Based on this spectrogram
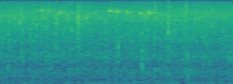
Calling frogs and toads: none

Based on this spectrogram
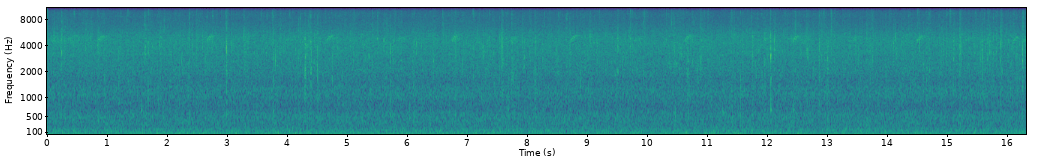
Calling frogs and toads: none

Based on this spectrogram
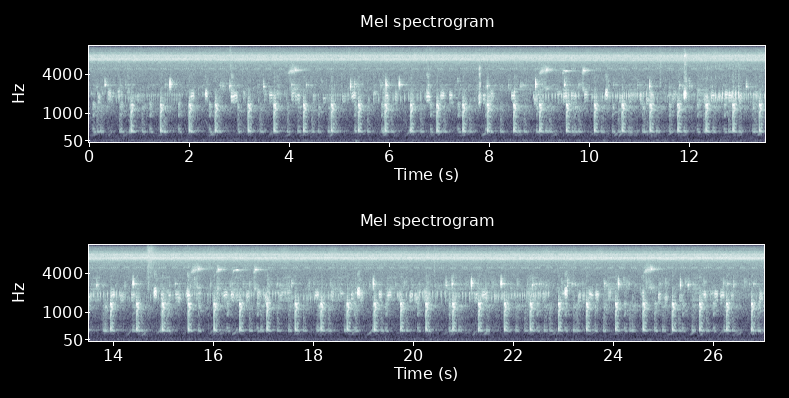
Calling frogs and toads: Cochran's lime tree frog (Sphaenorhynchus surdus), blacksmith tree frog (Boana faber), lesser tree frog (Dendropsophus minutus)

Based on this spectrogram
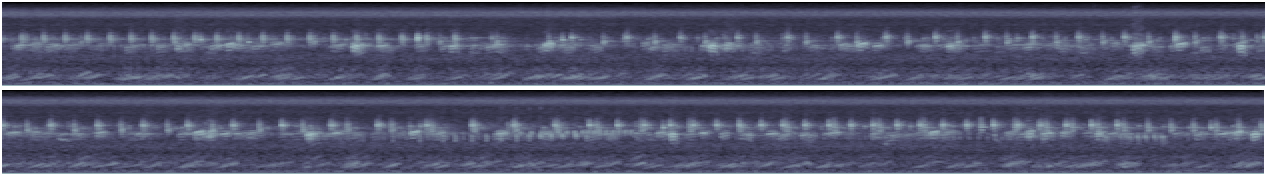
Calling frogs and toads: Bischoff's tree frog (Boana bischoffi), Leptodactylus latrans, Cochran's lime tree frog (Sphaenorhynchus surdus)

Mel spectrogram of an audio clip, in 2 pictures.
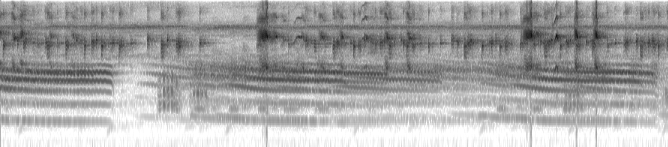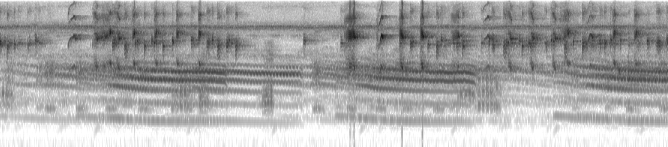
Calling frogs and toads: Chaco tree frog (Boana raniceps), lesser tree frog (Dendropsophus minutus), dwarf tree frog (Dendropsophus nanus), pepper frog (Leptodactylus labyrinthicus), menwig frog (Physalaemus albonotatus), waxy monkey tree frog (Phyllomedusa sauvagii), Scinax fuscovarius

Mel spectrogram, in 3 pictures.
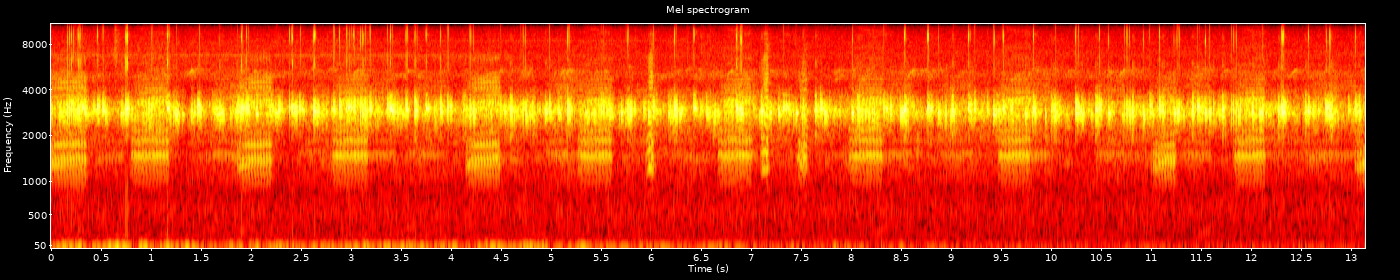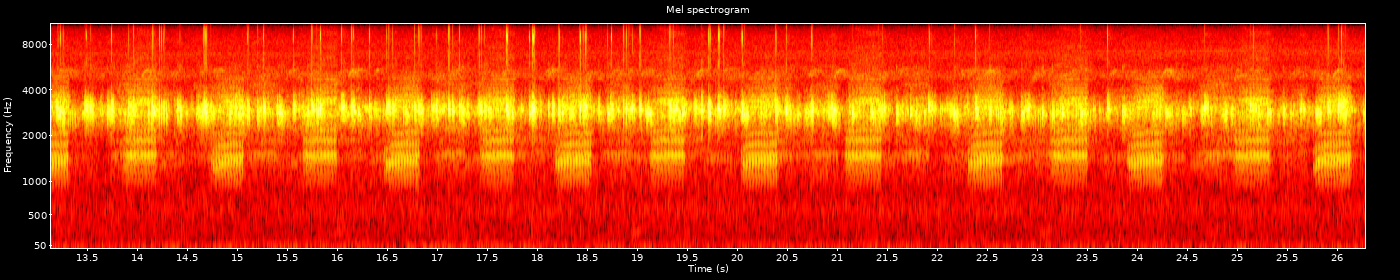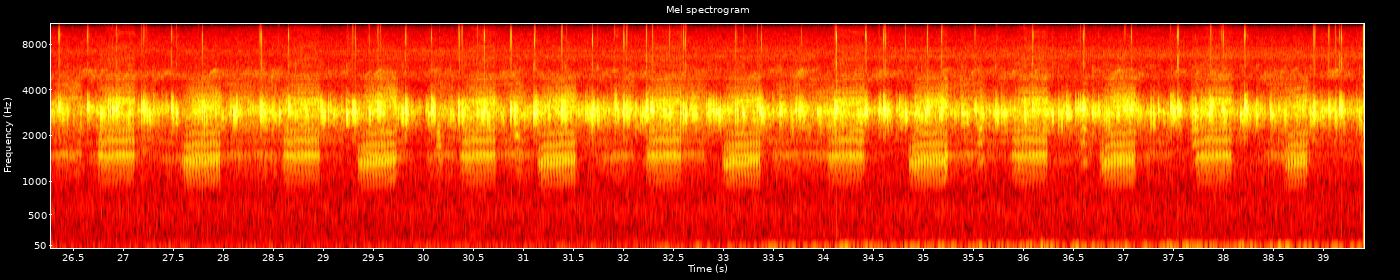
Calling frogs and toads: Scinax perereca, Cochran's lime tree frog (Sphaenorhynchus surdus), Leptodactylus latrans

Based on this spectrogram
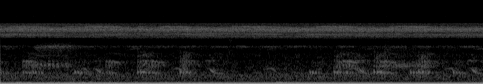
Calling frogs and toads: Usina tree frog (Boana lundii), Physalaemus cuvieri, Boana albopunctata

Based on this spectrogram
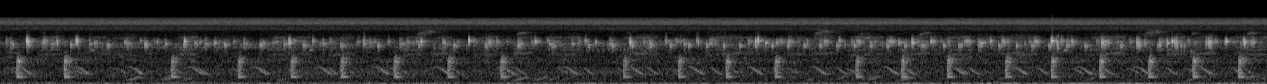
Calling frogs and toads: blacksmith tree frog (Boana faber), Physalaemus cuvieri, Cochran's lime tree frog (Sphaenorhynchus surdus), Leptodactylus latrans, lesser tree frog (Dendropsophus minutus)

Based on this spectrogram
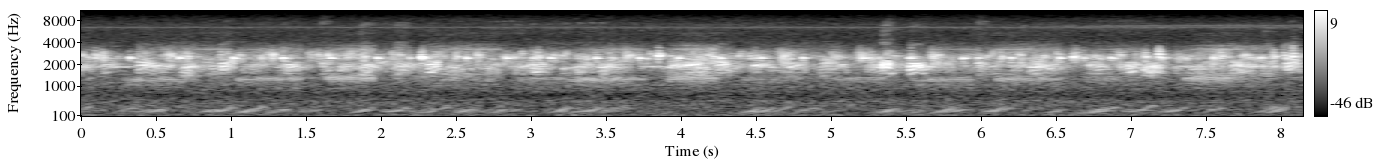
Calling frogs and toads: Bischoff's tree frog (Boana bischoffi), Leptodactylus latrans, Scinax perereca, Cochran's lime tree frog (Sphaenorhynchus surdus)

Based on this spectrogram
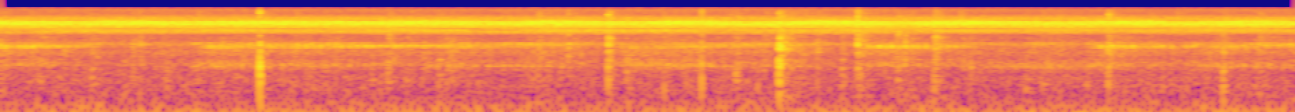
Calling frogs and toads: Boana albopunctata

